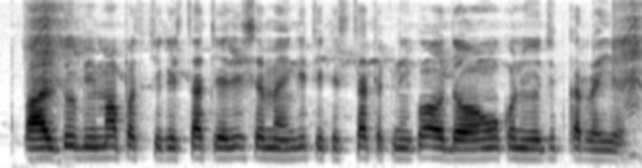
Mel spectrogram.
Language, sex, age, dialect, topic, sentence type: Hindi, male, 18-24, Awadhi Bundeli, banking, statement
